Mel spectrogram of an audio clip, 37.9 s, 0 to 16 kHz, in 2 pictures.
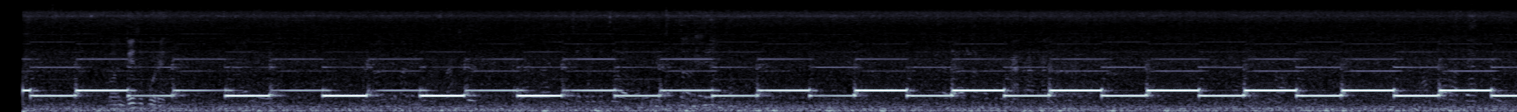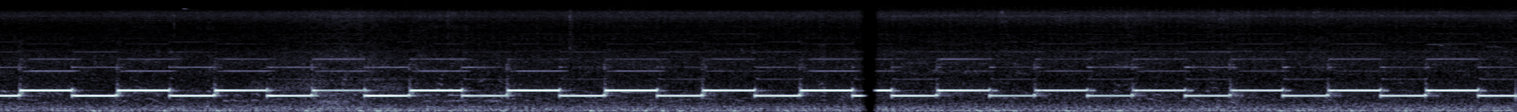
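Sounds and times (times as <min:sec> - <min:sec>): two-tone level crossing alarm: 0:00.3 - 0:37.9
low rumble: 0:21.8 - 0:25.8.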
